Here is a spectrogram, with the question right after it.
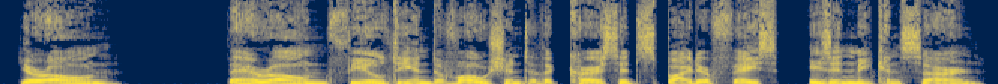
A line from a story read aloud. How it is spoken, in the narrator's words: he said rather harshly and purposely rudely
